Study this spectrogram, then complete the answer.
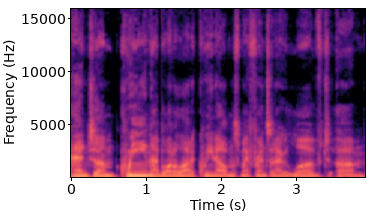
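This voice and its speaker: A man's fairly low voice with an American accent and monotone, flat intonation. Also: very clean recording, silent background. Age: 60s. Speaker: orchestrator and musician. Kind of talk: casual monologue. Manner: hesitant, many fillers.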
